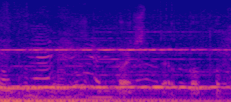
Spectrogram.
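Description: A steady droning tone over a low rumble, with short scattered chirps and whistles over it.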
